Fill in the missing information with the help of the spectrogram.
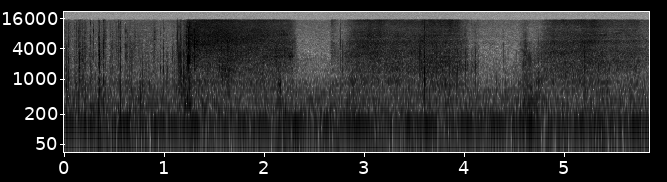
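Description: Fingers rub and nails scratch the surface of a flattened, empty, deflated PVC vinyl beach ball. The result is quiet, continuous rustling and scratchy, papery crinkling with bright hiss, interrupted by a louder scrape near the one-second mark and two brief hushed pauses. A steady low hum runs underneath throughout.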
